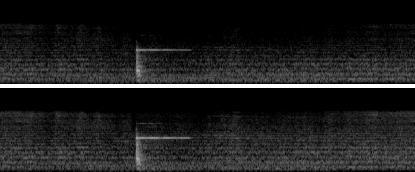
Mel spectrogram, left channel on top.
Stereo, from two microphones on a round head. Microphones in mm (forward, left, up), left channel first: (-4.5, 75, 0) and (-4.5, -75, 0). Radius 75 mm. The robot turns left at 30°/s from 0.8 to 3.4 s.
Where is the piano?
70° right (ahead or behind); by 1.9 s 55° right (ahead or behind).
